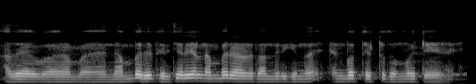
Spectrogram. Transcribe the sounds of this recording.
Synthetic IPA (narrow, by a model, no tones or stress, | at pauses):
ɐðɨ | nɐmbɐɾɨt̪iɾit͡ɕːɐrɐjaːɭnɐmbɐɾaːjɽɨt̪ɐnd̪iɾikʲːunːɐe̞ɳbɐt̪ːie̞ʈːɨt̪o̞nːuːtːeːɻɨ̰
